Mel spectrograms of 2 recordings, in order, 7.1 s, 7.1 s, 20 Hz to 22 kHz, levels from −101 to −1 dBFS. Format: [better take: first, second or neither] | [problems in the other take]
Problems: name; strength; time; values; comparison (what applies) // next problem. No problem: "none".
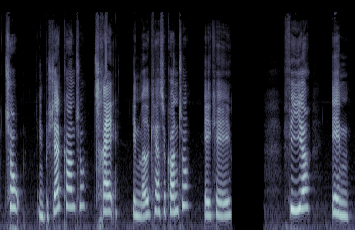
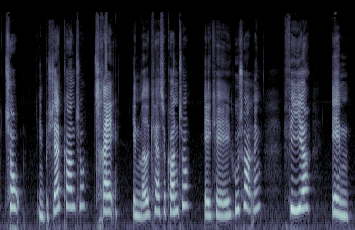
second | audio cutting out; at 4.5 s for 0.5 s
